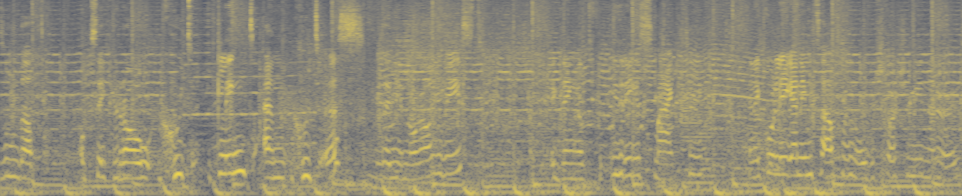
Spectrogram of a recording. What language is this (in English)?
Dutch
